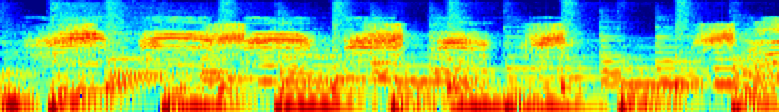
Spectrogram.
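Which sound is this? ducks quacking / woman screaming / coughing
ducks quacking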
